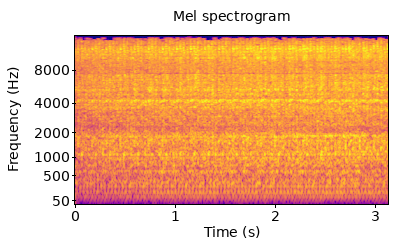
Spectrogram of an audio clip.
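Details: Dacia Duster 2017 diesel after a service with new air, oil and diesel filters, started after the fuel circuit was primed and air purged: steady, even idle clatter with no knocks or misses, running normally and leak-free.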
